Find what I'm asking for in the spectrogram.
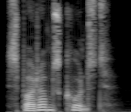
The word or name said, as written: spådomskunst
